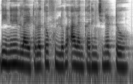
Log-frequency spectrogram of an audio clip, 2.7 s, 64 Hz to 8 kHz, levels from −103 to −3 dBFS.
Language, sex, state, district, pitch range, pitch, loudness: Telugu, female, Andhra Pradesh, Krishna, 180-200 Hz, 185 Hz, -14 LUFS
